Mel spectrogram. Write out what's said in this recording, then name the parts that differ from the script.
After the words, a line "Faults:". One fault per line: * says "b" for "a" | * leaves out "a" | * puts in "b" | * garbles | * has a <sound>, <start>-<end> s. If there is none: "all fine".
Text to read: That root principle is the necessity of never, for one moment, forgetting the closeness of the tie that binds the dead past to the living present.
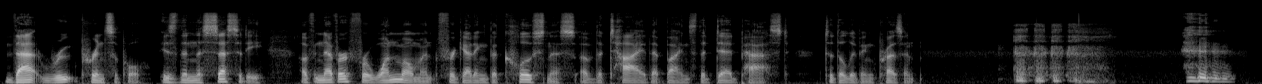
That root principle is the necessity of never, for one moment, forgetting the closeness of the tie that binds the dead past to the living present.
Faults:
* has a throat clearing, 10.0-11.2 s
* has a laugh, 11.8-12.4 s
